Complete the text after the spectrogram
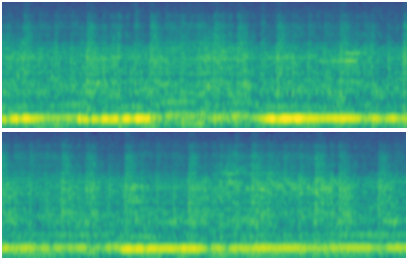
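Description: A racing car engine roars steadily at high revs, shifting gears as it speeds up.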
